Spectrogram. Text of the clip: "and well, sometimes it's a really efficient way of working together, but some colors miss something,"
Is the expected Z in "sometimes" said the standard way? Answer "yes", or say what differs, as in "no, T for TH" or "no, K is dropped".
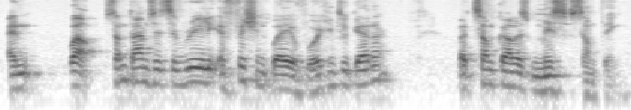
yes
